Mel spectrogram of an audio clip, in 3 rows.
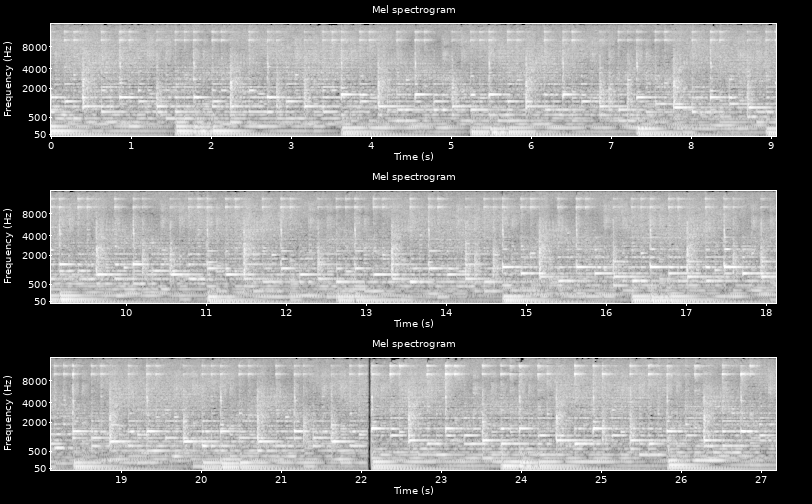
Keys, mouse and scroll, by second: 0.2 shift+click, 0.2 shift+click, 0.6 middle click, 1.3 shift+click, 2.8 ctrl+middle click, 3.7 r, 4.6 click, 4.9 s, 5.5 click, 6.6 g, 8.0 click, 8.3 r, 9.3 click, 10.9 g, 11.7 Up, 13.2 click, 14.2-15.1 typing, 15.4 click, 16.2 ctrl+s, 17.3 click, 17.6 ctrl+s, 17.8 ctrl+middle click, 18.7 ctrl+z, 18.9-19.7 typing, 20.9 click, 20.9-21.8 typing, 22.2 click, 23.0 ctrl+s, 23.2 click, 23.6 ctrl+s, 26.2 ctrl+s, 26.7-27.1 shift+middle drag.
